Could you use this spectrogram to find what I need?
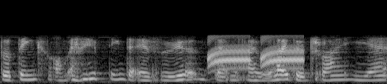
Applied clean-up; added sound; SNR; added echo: none; Alarm; -3 dB; reverberation time 0.2 s.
